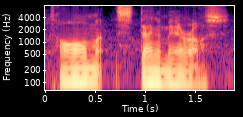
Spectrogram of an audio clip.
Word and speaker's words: Tom Stanimeros: Tom Stanimeros. That's the one. Do I pronounce that right?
